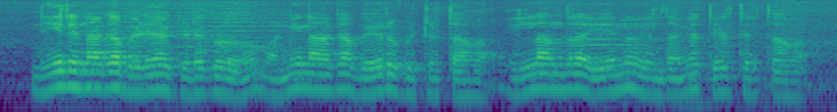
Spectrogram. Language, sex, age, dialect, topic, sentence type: Kannada, male, 25-30, Central, agriculture, statement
